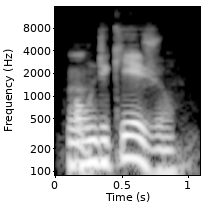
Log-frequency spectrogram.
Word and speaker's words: pão de queijo: Pão de queijo.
